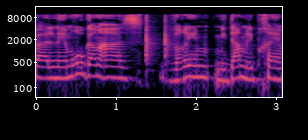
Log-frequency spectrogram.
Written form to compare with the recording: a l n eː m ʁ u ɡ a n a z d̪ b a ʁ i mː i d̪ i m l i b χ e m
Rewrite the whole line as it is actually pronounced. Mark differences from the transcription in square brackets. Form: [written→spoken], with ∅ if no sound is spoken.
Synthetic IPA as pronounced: a l n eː m ʁ u ɡ a [n→m] a z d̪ [b→v] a ʁ i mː i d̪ [i→a] m l i b χ e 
